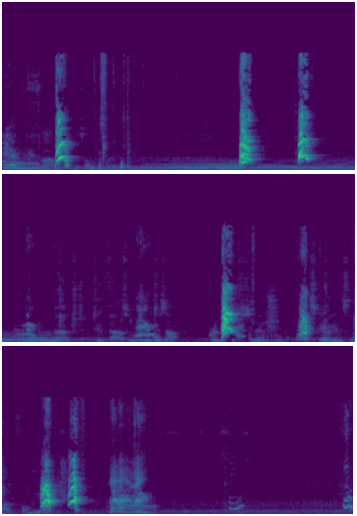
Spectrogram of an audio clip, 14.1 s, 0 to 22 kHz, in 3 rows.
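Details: Chihuahua puppy, 8 weeks old, barking inside a house for the first time: scattered sharp, high yaps, some in quick pairs, over a steady tone and soft voices.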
